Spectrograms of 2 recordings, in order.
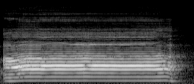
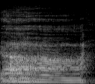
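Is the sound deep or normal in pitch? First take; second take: normal; deep. First: It is said at a normal pitch. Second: It is said in a deeper voice.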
